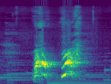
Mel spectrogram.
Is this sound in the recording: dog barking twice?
yes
